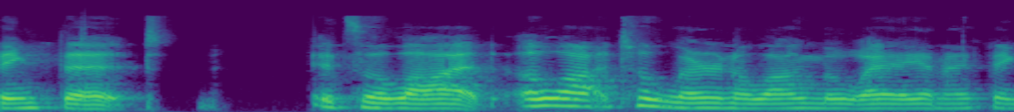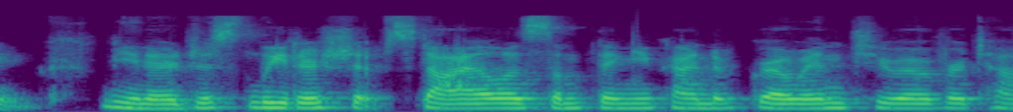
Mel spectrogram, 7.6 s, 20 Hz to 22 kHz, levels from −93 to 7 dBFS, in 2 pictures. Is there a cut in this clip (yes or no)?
no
